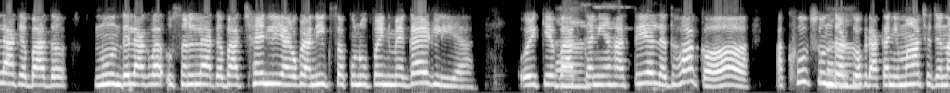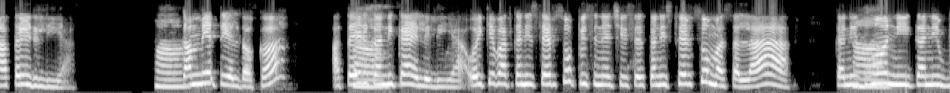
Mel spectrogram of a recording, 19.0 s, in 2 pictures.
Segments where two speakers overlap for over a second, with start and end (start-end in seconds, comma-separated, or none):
none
